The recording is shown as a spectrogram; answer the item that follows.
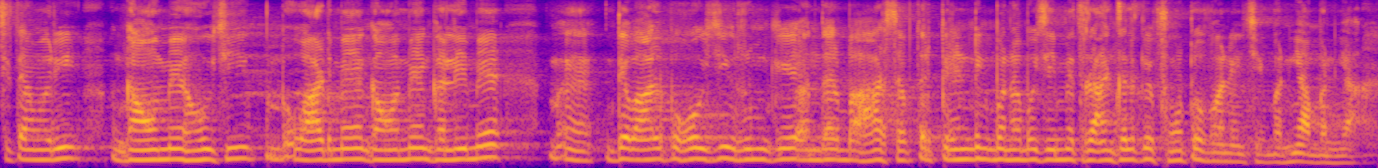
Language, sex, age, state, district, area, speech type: Maithili, male, 60+, Bihar, Sitamarhi, rural, spontaneous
